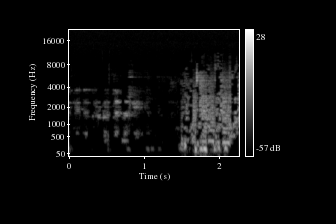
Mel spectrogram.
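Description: Speech: a man talking faintly, then a man speaking into a handheld microphone, louder, from about one and a half seconds in.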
